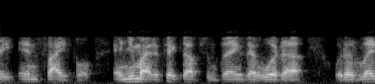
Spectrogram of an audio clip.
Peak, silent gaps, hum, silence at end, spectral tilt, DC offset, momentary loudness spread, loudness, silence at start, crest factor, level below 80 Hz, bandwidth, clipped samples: -2 dBFS; none; none; 0 s; -7 dB/octave; under 0.1%; 11 LU; -20 LUFS; 0 s; 20 dB; -62 dBFS; 4.9 kHz; under 0.1%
